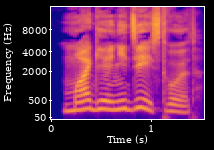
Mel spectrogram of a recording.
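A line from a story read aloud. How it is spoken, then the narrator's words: Grim shout. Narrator (Russian): крикнул магистр, и это прозвучало, как смертный приговор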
